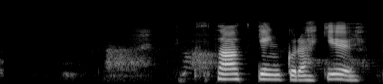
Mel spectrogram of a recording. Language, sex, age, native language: Icelandic, female, 9, Icelandic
